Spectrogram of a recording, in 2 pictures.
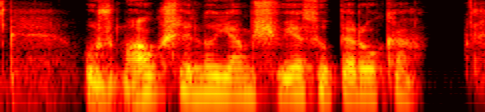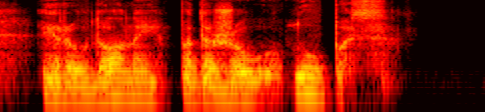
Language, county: Lithuanian, Alytus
